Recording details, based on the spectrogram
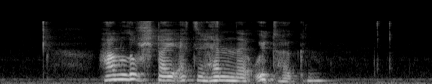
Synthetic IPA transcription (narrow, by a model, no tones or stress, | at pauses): hanlʊʃd̪aɪʔɛht̪əɾɦɛnːəʔʊjt̪hœkn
